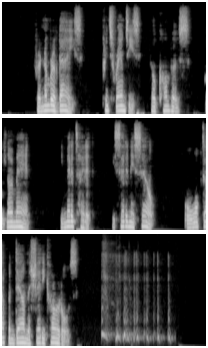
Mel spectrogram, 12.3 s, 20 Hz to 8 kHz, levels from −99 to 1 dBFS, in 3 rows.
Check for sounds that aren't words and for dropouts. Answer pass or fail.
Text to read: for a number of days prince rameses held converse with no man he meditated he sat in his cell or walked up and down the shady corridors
fail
